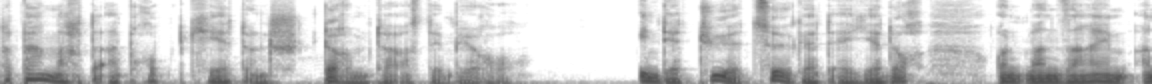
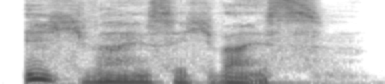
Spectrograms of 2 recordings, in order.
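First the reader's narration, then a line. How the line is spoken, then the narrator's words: Exasperated sigh. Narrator (German): Elettra stieß einen entnervten Seufzer aus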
